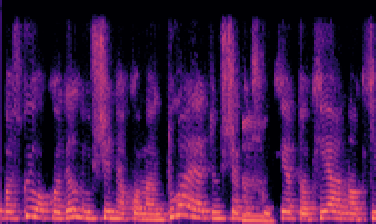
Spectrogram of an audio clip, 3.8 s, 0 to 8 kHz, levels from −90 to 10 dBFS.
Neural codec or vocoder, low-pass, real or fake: none; 7.2 kHz; real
